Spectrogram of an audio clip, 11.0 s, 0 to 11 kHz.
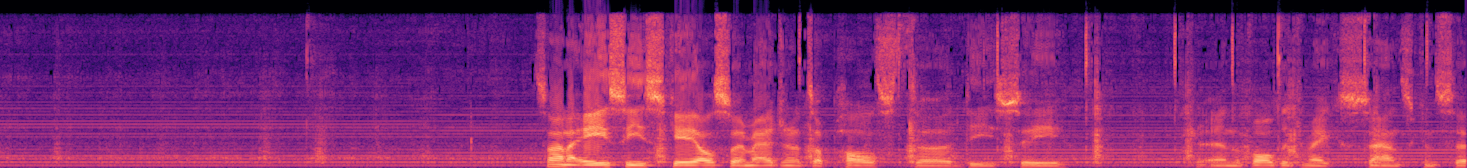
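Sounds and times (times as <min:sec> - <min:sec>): electric motor hum: 0:00.0 - 0:11.0.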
